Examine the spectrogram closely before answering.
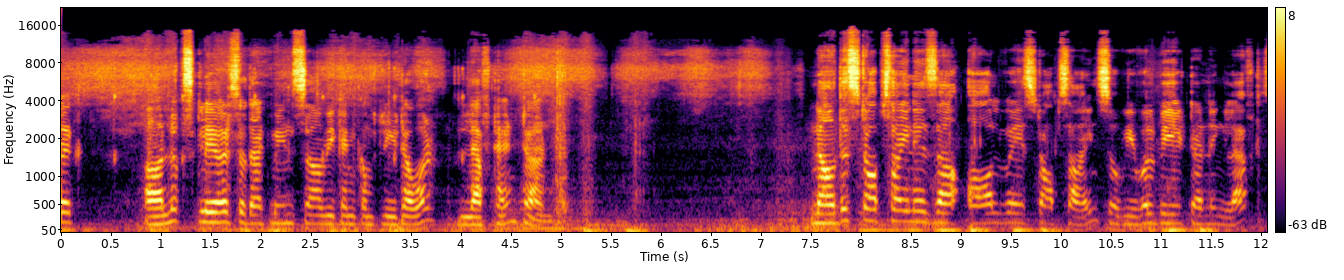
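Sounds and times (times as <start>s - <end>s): faint hiss: 0.0s - 10.6s
car engine and road rumble: 0.0s - 12.0s.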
